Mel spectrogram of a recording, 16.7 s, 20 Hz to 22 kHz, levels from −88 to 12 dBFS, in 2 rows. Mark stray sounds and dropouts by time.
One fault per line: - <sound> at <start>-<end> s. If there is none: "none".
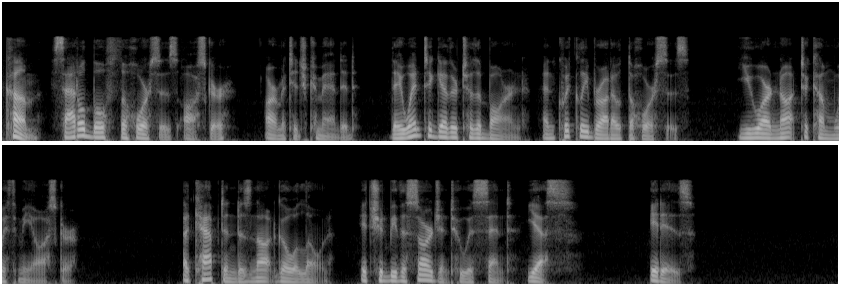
none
